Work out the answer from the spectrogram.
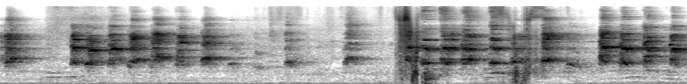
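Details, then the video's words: Female Chihuahua-Poodle cross at a pet shop in Hamakita yapping in fast, uneven runs of shrill barks, a few whiny notes mixed in, and two louder thumping knocks near the middle over a low constant hum. "チワプー ♀"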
